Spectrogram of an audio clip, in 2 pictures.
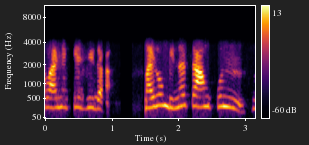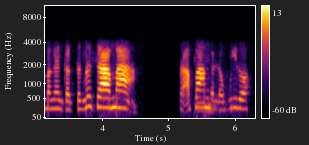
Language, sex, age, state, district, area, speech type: Manipuri, female, 60+, Manipur, Imphal East, urban, conversation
